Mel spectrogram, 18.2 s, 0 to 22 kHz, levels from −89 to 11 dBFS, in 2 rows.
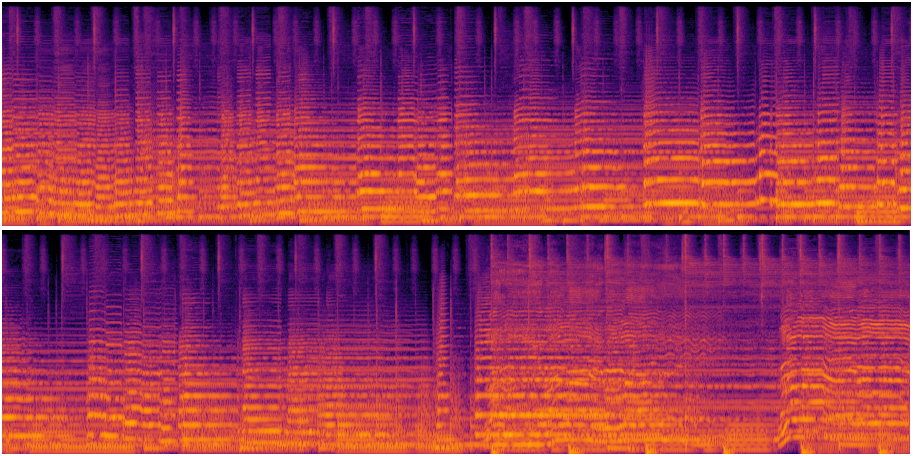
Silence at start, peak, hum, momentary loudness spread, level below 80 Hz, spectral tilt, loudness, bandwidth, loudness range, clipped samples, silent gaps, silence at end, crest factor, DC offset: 0 s; 0 dBFS; none; 6 LU; -30 dBFS; -5 dB/octave; -13 LUFS; over 20 kHz; 2 LU; under 0.1%; none; 0 s; 12 dB; under 0.1%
